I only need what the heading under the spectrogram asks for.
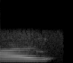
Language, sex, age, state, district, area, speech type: Santali, female, 18-30, West Bengal, Purba Bardhaman, rural, conversation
